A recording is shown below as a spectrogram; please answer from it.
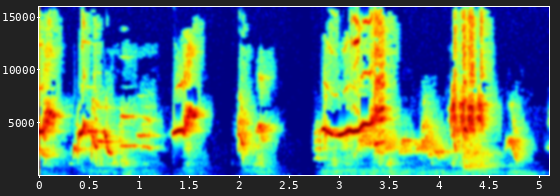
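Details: Training song of an Oriental magpie-robin in forest-voice style: separated whistled and trilled phrases, a long rising clear whistle, then a harsh burst and short closing notes.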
